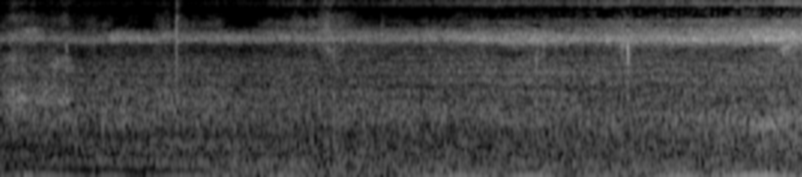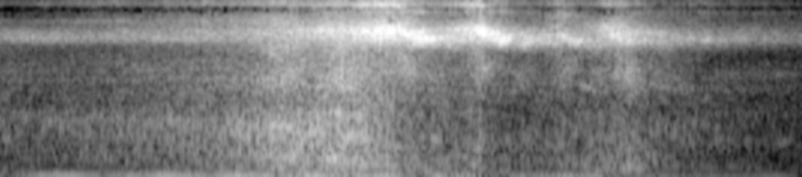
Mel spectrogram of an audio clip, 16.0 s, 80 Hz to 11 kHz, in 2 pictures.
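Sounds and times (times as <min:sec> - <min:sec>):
rail hiss: 0:00.0 - 0:16.0
train engine hum: 0:00.0 - 0:16.0
train wheel and air rush: 0:06.4 - 0:16.0.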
